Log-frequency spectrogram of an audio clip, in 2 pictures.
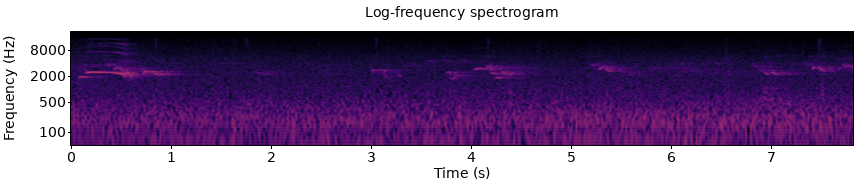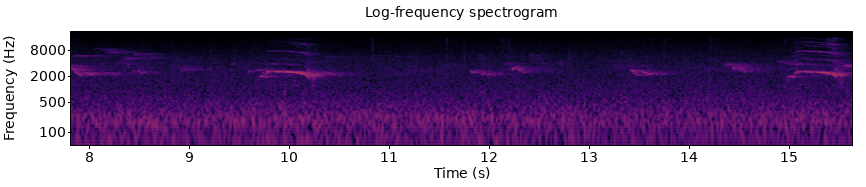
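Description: Birds calling: short, downward-sliding whistled notes every second or so, loudest near the start, about ten seconds in and near the end, over a faint steady background hiss.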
